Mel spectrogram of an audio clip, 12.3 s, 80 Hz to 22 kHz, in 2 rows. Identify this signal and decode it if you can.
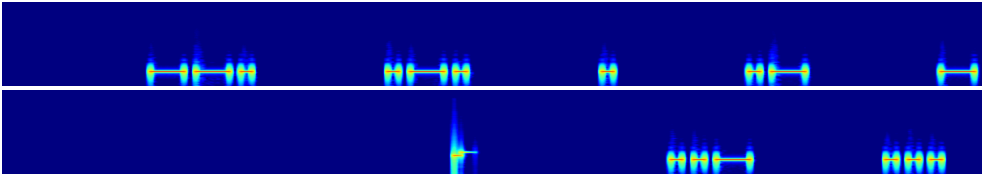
Morse code, heard as a keyed tone, about 17 wpm, spaced as for 8 wpm, 700 Hz. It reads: GREAT US
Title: 4x Character Spacing - Top 300 Words - 17wpm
